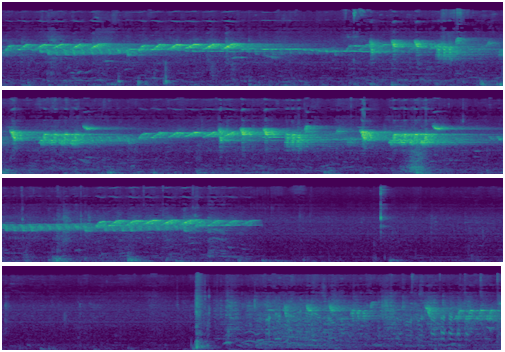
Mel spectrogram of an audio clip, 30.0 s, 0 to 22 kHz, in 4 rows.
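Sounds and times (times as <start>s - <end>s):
bird-like whistling trills: 0.0s - 19.0s.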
